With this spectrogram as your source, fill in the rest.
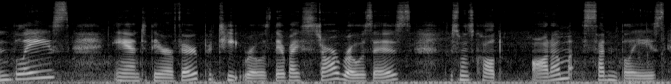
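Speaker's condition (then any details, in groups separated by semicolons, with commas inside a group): No condition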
